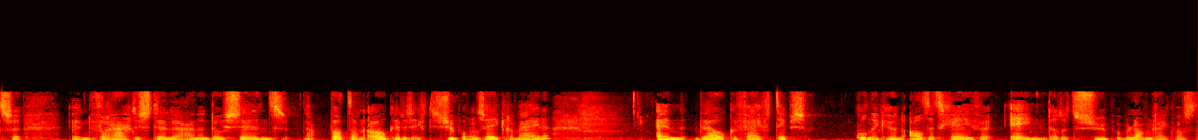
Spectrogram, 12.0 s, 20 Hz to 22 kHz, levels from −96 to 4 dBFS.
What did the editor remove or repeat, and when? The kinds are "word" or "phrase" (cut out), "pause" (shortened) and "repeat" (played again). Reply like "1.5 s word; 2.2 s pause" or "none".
1.3 s word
